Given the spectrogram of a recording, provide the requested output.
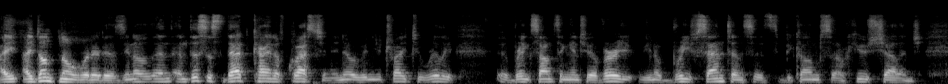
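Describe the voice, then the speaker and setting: A man speaks at a fairly quick pace with a Ukrainian accent and ordinary pitch variation. The recording is very clean, with a silent background. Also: medium pitch for a man. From Ukraine. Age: 40s. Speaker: priest and professor. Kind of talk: interview. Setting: on campus. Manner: halting.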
